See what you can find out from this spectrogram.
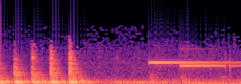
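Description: Four quick, solid knocks on a door, then a doorbell rings with a steady two-tone chime that holds for about a second. Clear, with no voices.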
